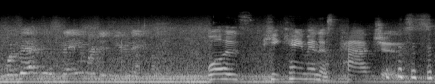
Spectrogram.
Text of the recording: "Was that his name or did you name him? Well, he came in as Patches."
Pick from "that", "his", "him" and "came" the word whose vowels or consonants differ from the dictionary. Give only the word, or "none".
none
